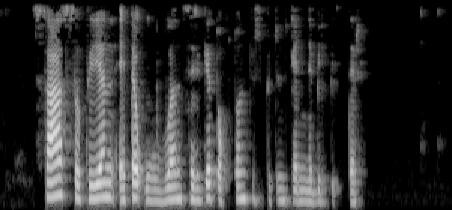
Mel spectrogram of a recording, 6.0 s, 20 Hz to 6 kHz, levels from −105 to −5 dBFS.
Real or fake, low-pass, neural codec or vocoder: real; 5.4 kHz; none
